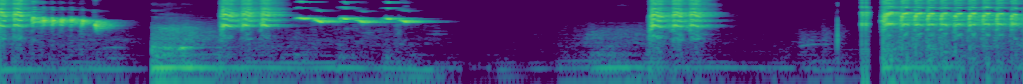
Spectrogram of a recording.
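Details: Actively singing greater green leafbird, used to lure birds: short harsh chattering bursts alternate with clear whistled notes sliding downward, a low hum between phrases, then a long rasping trill after a silent pause.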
